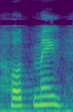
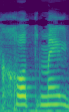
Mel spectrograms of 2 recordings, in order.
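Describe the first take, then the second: First: It starts with a soft breathy h. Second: It starts with a harsh throat sound. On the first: The speaker calls it right. "Es hotmail" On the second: The speaker calls it wrong. "una H en inglés no es hotmail"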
